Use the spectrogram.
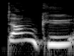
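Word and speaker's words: dank u: side you see the word dank and you pronounce that as danku and on the right hand side you see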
